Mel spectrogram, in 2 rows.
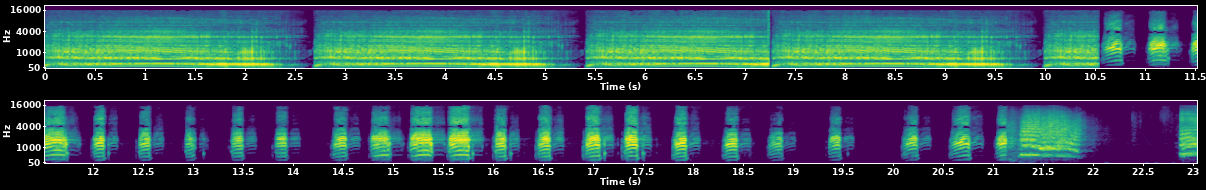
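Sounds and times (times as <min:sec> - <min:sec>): buffalo bellowing: 0:00.0 - 0:10.6, 0:20.1 - 0:22.0
ducks quacking: 0:10.6 - 0:21.9.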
